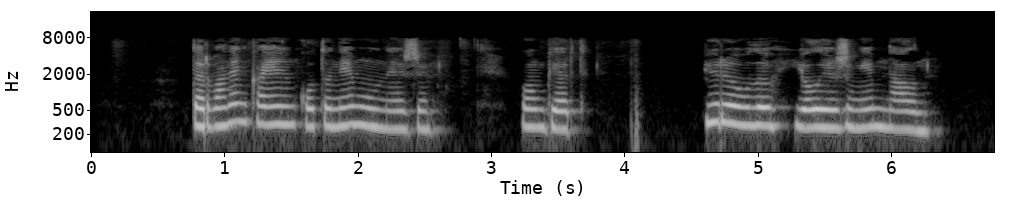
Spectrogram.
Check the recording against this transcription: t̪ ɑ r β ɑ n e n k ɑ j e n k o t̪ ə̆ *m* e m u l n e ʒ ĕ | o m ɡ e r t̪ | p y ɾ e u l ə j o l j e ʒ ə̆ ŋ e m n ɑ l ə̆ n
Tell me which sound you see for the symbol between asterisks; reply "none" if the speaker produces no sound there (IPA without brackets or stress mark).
n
